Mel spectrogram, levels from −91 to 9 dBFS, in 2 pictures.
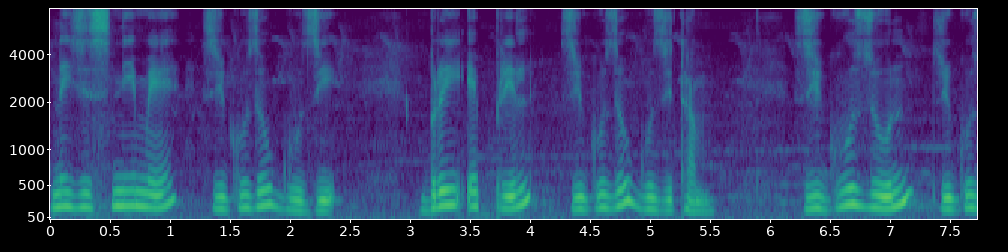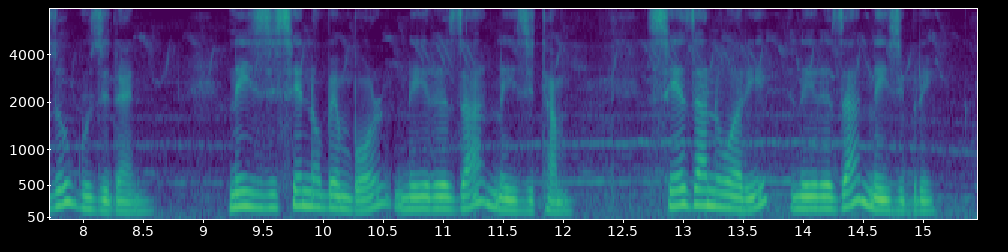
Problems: low volume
